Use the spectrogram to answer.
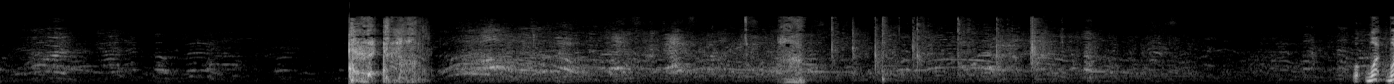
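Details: A pastor, speaking in front of a congregation, gives a sudden, forceful, deliberate cough to make a point, followed by loud crowd reaction and chatter.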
